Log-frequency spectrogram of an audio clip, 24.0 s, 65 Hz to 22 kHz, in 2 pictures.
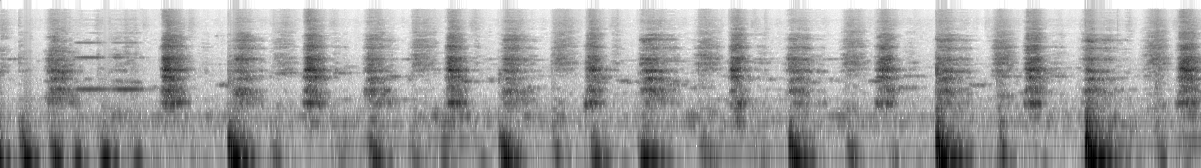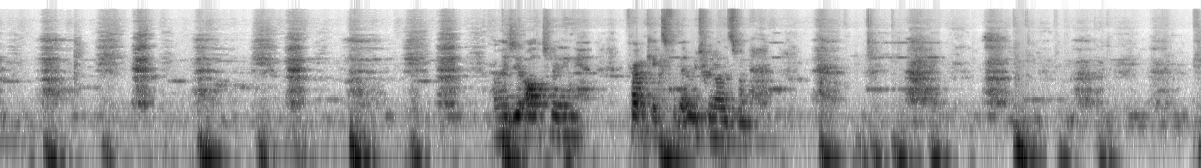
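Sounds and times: workout music with steady beat: 0:00.0 - 0:24.0.

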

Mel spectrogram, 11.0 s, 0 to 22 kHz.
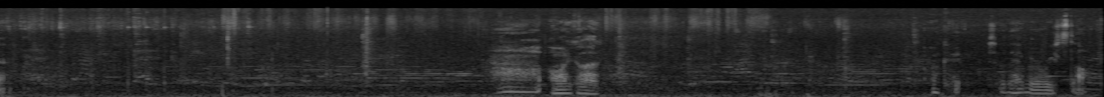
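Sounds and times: store background noise: 0:00.0 - 0:11.0.

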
